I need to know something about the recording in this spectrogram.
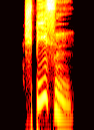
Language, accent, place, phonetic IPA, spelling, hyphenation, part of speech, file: German, Germany, Berlin, [ˈʃpiːsn̩], spießen, spie‧ßen, verb, De-spießen.ogg
- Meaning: 1. to spear 2. to skewer 3. to get stuck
